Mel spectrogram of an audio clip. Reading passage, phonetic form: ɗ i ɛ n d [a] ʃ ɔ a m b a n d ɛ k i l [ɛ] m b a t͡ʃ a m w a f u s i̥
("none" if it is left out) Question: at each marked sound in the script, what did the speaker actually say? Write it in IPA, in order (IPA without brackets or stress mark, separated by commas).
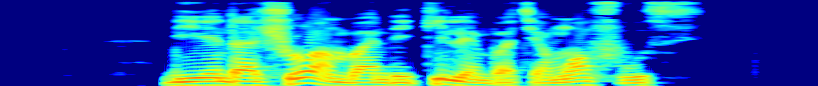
a, ɛ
